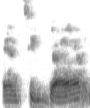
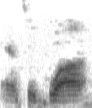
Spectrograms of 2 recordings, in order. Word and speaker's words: Antigua: And I learned that it is pronounced Antigua. Us Americans, we pronounce it phonetically Antigua. It's not a gua, it's a guh.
